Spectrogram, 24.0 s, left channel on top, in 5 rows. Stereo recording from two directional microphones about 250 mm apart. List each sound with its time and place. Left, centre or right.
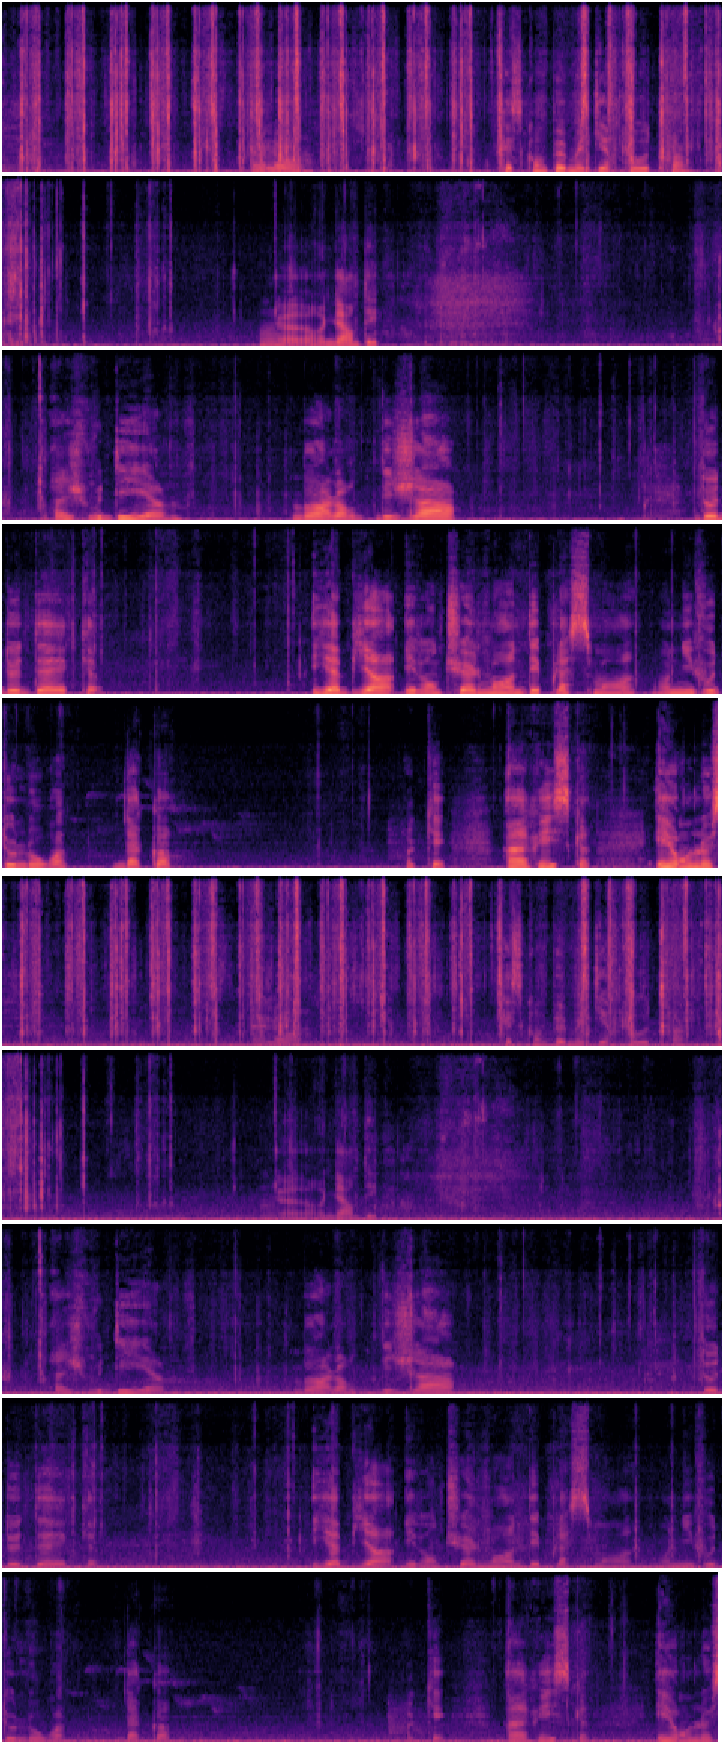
0.1 s shuffling cards: left
4.9 s a sound: centre
6.6 s speech: left
7.8 s a sound: left
9.8 s speech: left
14.3 s speech: left
16.3 s speech: left
21.8 s speech: left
